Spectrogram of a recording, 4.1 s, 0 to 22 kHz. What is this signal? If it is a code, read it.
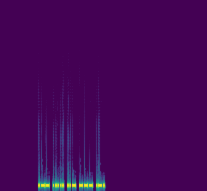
Morse code, heard as a keyed tone, about 50 wpm, 700 Hz. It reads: W5UOR
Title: USA Call Signs - 5 Characters - Repeated 3x - 50wpm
